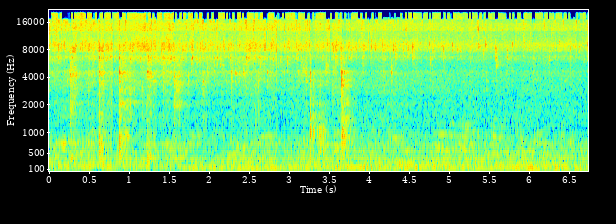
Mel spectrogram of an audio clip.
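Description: Garlic sautéing in a pan for a breadfruit dish, a steady loud sizzle and crackle with a few stirring scrapes early on, no talking over it.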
